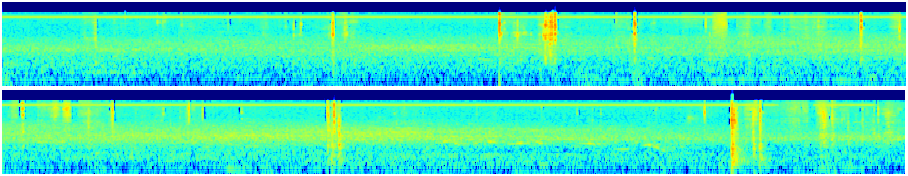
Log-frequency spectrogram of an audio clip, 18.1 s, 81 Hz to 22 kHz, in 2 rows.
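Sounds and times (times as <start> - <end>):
faint high whine: 9.7 - 16.3.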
